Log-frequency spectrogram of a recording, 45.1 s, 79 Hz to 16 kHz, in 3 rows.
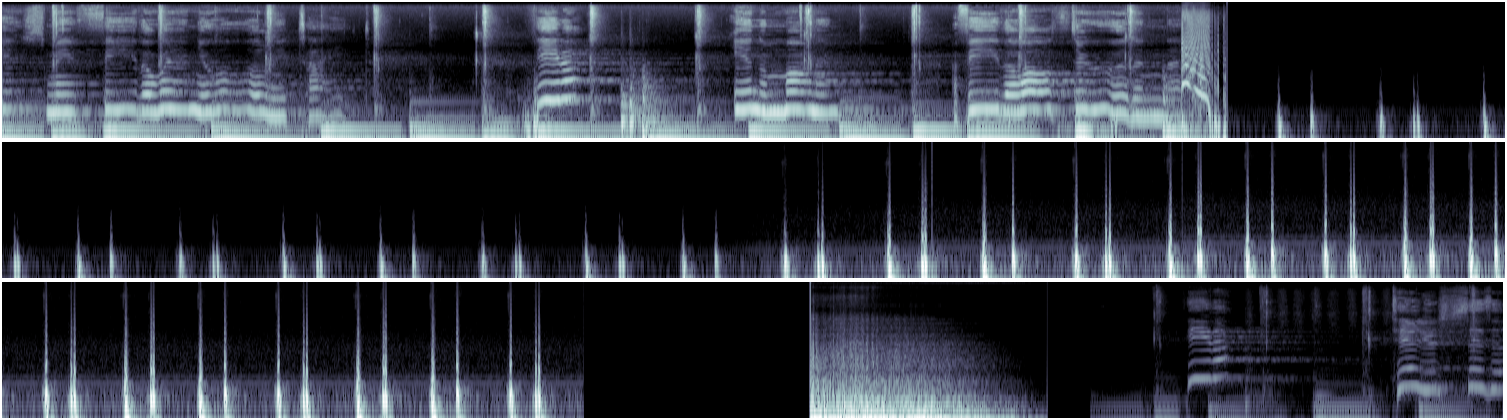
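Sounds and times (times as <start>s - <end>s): heartbeat thumps: 12.7s - 35.6s.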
